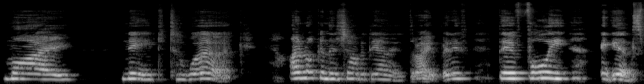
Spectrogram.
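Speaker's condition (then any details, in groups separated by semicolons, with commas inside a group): Cerebral palsy; wheelchair user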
